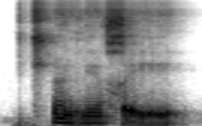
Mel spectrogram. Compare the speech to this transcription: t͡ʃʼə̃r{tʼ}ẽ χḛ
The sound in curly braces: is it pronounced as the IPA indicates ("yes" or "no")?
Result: no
